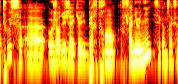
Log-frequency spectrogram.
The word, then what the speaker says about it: Bertrand Fagnoni: Aujourd'hui, j'accueille Bertrand Fagnoni, c'est comme ça que ça se prononce ?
